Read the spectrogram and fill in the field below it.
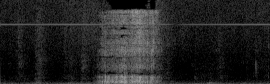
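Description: Someone slurps noodles from a bowl.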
